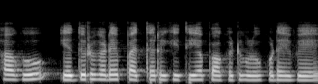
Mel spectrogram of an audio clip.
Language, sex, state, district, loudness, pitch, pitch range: Kannada, female, Karnataka, Bidar, -15 LUFS, 210 Hz, 205-225 Hz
